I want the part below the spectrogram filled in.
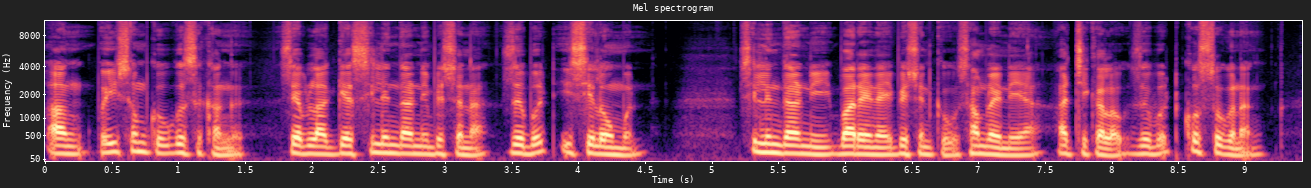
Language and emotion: Bodo, sad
